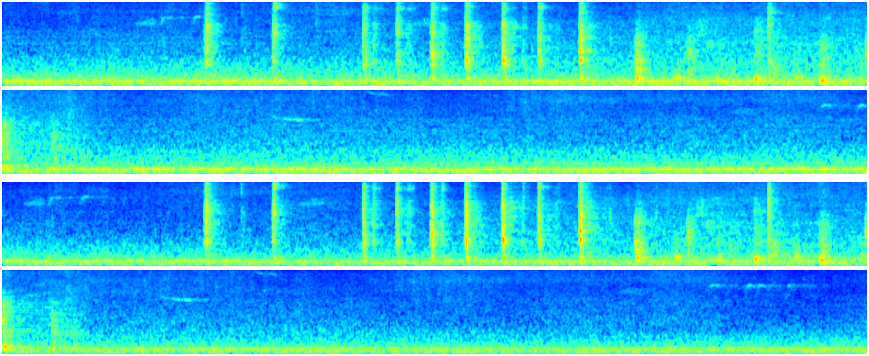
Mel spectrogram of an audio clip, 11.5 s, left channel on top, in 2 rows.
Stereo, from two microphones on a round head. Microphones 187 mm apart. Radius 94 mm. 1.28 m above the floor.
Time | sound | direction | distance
1.3 | typing on a keyboard | 25° right (ahead or behind) | 0.6 m
4.2 | running footsteps | 30° right (ahead or behind) | 5.5 m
